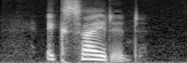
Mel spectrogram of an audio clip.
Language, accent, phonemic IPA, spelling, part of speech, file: English, US, /ɪkˈsaɪ.tɪd/, excited, adjective / verb, En-us-excited.ogg
- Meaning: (adjective) 1. Having great enthusiasm, passion and energy 2. Being in a state of higher energy 3. Having an erection; erect 4. Sexually aroused; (verb) simple past and past participle of excite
